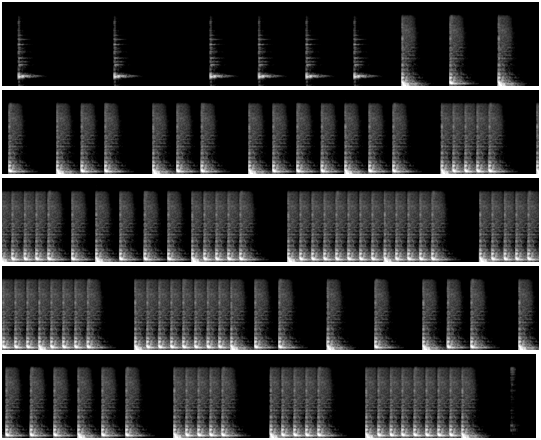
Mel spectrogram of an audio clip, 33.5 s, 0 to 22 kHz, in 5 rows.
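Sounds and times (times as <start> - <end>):
drum kit warm-up solo: 5.0 - 32.9.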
